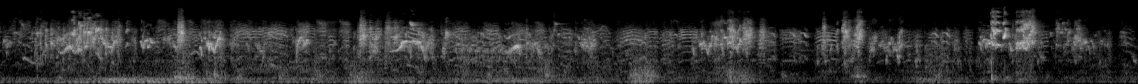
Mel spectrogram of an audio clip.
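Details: Colourful budgerigars chirping together: a busy, continuous warble of squeaky chirps, chattering notes and short whistled trills from several birds, with soft flutters and rustles underneath.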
